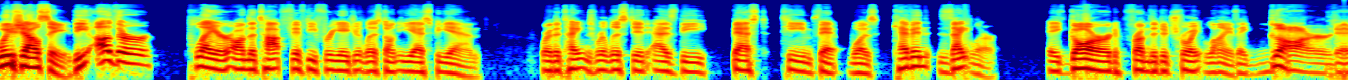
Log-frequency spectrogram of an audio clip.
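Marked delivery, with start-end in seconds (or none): 12.4-13.5 mock pirate voice, lower. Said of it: "You have to say it like you're a pirate".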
